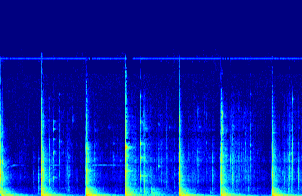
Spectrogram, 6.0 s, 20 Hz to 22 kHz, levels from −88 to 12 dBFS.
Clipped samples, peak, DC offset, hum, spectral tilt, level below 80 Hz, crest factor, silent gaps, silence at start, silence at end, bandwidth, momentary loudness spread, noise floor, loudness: under 0.1%; -2 dBFS; under 0.1%; none; -4 dB/octave; -48 dBFS; 26 dB; none; 0 s; 0 s; 16.5 kHz; 22 LU; -52 dBFS; -25 LUFS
